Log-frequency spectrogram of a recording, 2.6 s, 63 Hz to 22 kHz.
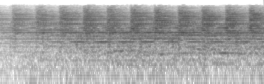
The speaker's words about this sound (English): Here's the closing bell from 2013. The stock market, for one indicator, has been off the charts.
